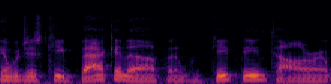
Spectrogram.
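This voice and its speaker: On a very clean recording with a silent background, a man talks at a medium pitch in a dark, mellow tone. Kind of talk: sermon-style talk to camera. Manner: conversational, earnest, slightly indignant.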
